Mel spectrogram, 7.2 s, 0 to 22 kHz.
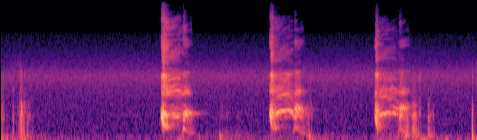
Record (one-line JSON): {"three_cough_length": "7.2 s", "three_cough_amplitude": 20770, "three_cough_signal_mean_std_ratio": 0.36, "survey_phase": "beta (2021-08-13 to 2022-03-07)", "age": "45-64", "gender": "Female", "wearing_mask": "No", "symptom_sore_throat": true, "symptom_fatigue": true, "symptom_onset": "13 days", "smoker_status": "Ex-smoker", "respiratory_condition_asthma": false, "respiratory_condition_other": false, "recruitment_source": "REACT", "submission_delay": "3 days", "covid_test_result": "Negative", "covid_test_method": "RT-qPCR"}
